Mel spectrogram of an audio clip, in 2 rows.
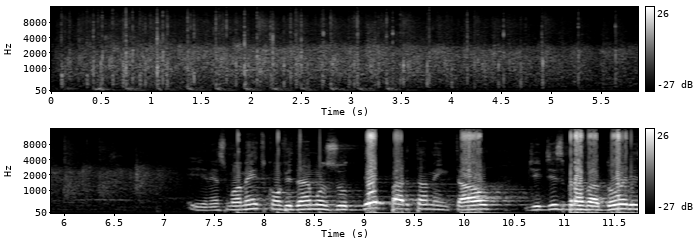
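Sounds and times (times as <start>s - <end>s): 
audience applauding: 0.0s - 7.2s
speech: 7.3s - 11.7s.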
